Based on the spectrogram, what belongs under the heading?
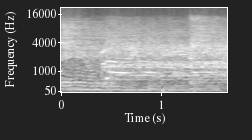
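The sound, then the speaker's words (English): A man's hoarse screaming rides under dense, distorted nu-metal band noise with an effected guitar, sounding raw and lo-fi like a garage demo recording, with the yelling steady and partly buried in the mix. “In the background, that screaming.”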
